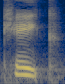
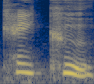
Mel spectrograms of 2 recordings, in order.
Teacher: in english is c-a-k-e and it falls in one syllable cake but in korean when you spell it it will become three syllables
